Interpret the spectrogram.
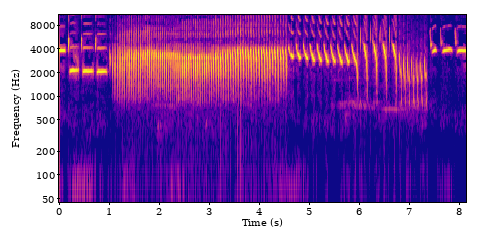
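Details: White canary singing training song: short whistles, a long rasping rolled trill lasting over three seconds, then clipped rising notes, sweeping descending calls and a fast lower trill.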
